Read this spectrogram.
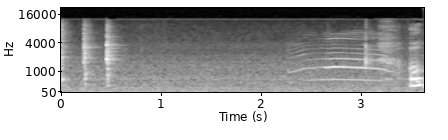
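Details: Baby cat indoors in a funny compilation of cute kittens: two soft taps, then one clear drawn-out meow, steady and slightly falling with rich harmonics, ending in a brief louder scrape.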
